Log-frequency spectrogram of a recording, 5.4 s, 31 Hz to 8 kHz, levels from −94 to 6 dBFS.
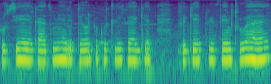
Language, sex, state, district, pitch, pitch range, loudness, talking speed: Hindi, male, Odisha, Sambalpur, 150 Hz, 145-155 Hz, -14 LUFS, 210 wpm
